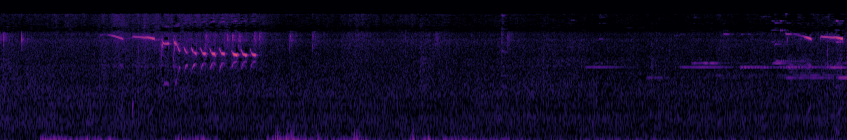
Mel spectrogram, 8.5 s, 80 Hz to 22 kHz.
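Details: Eurasian blue tit in a garden in February 2021 gives thin, very high notes running into a short, quick descending trill, with fainter high whistles later over a steady wind rumble.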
